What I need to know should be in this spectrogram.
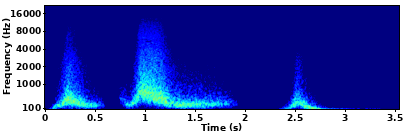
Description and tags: Whoosh Transitional Sound
Whoosh sounds made by filtering wind sounds. 3 versions available.
Transition, Wind, Noise, Whoosh, OWI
